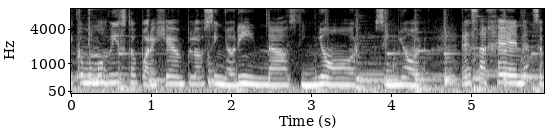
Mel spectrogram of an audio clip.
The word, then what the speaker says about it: signorina: Bien, así como hemos visto, por ejemplo, signorina, señor, señora. Esa GN se pronuncia como una ñ.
